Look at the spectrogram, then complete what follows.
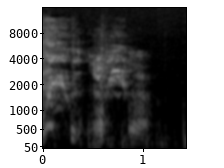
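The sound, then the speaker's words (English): A person coughs a few times, harsh, the rough bursts mixed in with voiced, speech-like sounds and throat noise. “I was there, coughing, and then you said maggot, and I'm like, oh, God.”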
